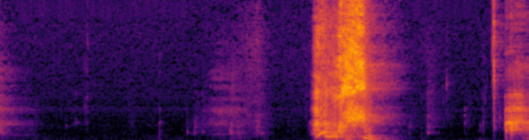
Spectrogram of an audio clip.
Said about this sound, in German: Sorry für den Nieser, ich hoffe, ihr seid nicht taub.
